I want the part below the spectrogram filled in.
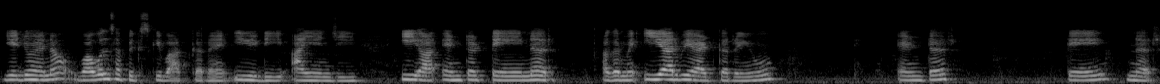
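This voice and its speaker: Slow, patient woman teaching. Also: medium pitch, dull audio. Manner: patient, step-by-step explaining with checks like "yes". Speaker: parenting channel teacher.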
